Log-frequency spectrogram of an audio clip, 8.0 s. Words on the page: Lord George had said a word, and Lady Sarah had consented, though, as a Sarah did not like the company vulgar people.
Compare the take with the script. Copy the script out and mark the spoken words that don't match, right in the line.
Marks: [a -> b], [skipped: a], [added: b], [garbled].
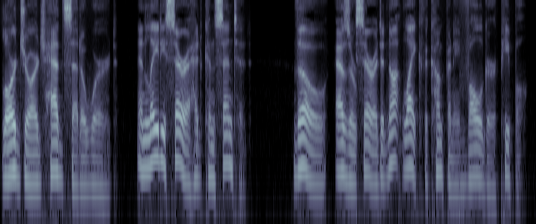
Lord George had said a word, and Lady Sarah had consented, though, as a Sarah did not like the company vulgar people.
